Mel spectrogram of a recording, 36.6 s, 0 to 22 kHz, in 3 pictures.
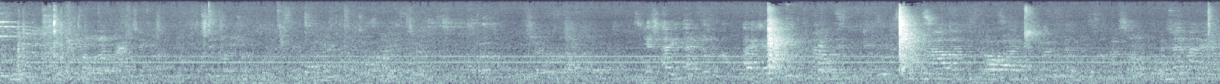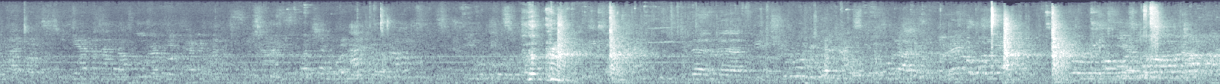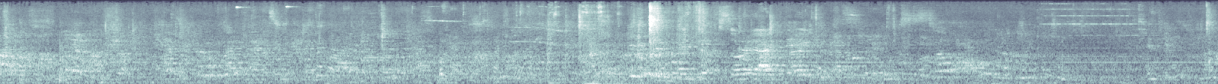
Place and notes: Central, Berlin Mitte - yard ambience
Hinterhof, entrance area of Central cinema
(Sony PCM D50)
